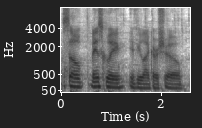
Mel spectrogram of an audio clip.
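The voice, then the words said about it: Close-up bassy announcer voice. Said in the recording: “I'm getting the close up, bassy announcer voice”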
